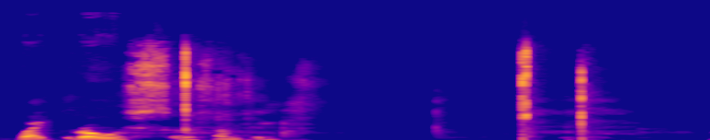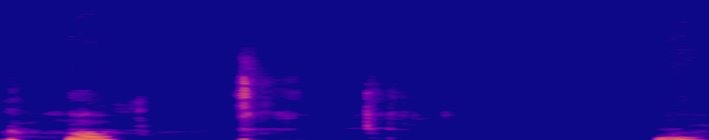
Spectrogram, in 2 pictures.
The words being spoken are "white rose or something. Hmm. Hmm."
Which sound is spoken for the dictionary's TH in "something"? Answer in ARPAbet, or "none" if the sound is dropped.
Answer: T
